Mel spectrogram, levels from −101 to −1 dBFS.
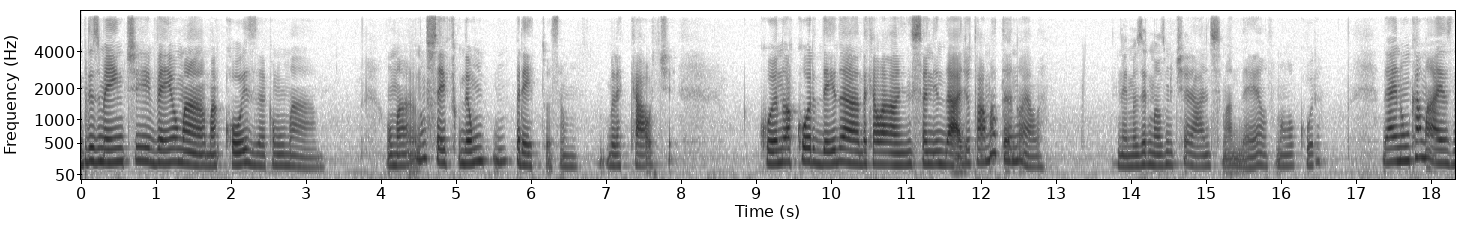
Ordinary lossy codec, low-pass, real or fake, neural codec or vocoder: none; 7.2 kHz; real; none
